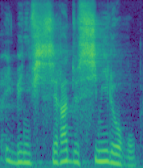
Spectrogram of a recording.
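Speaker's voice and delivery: ordinary talk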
